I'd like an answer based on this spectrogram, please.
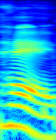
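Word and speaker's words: Hej: And after like 15 minutes or so, they wander over to our table to say hi, Hedge. and they just say, "Hedge." That's H-E-J. It's Swedish. pronounced hey, They but say, come Yeah, over and they say, don't say they don't hedge.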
